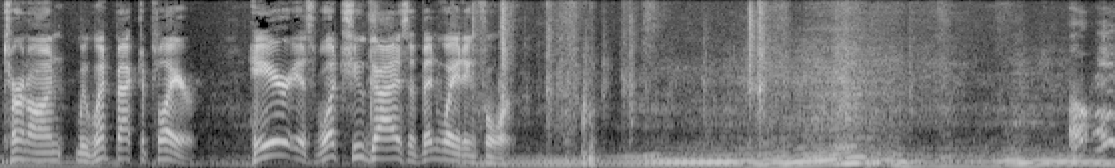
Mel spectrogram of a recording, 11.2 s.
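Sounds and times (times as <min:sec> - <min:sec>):
speech: 0:00.1 - 0:05.2
car engine revving outside by a front lawn: 0:04.8 - 0:11.1.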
